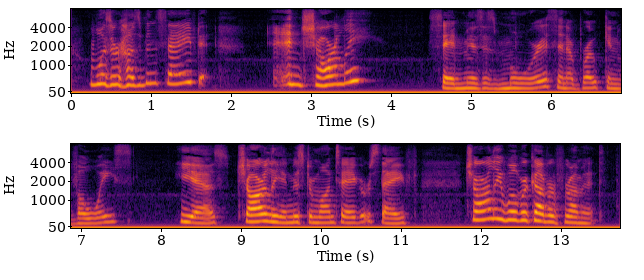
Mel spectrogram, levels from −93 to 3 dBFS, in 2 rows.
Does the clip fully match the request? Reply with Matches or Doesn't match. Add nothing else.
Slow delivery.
Matches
